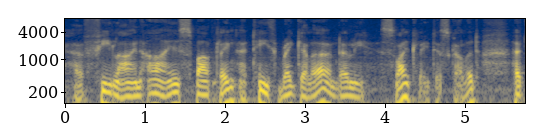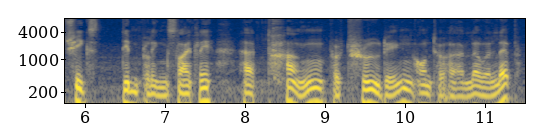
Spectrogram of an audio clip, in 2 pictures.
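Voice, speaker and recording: Deep, mellow male audiobook narrator, wry. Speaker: author reading his own novel. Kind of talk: scripted audiobook narration, wry first-person. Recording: clear steady background noise.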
